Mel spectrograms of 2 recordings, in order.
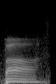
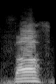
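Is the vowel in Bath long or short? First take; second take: long; short. First: The vowel is long, like 'Barth'. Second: The vowel is short and flat. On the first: This is how someone who picked up a southern accent says it. The speaker calls it wrong. "she says Bath ... really southern accents ... There's no R in it" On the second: This is the speaker's own way of saying it. The speaker calls it right. "I say"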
